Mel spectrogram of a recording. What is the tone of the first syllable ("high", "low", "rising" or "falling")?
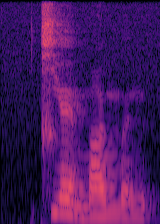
falling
